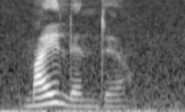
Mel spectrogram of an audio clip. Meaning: Milanese (person from Milan)
- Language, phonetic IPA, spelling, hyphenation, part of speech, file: German, [ˈmaɪ̯lɛndɐ], Mailänder, Mai‧län‧der, noun, De-Mailänder.ogg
